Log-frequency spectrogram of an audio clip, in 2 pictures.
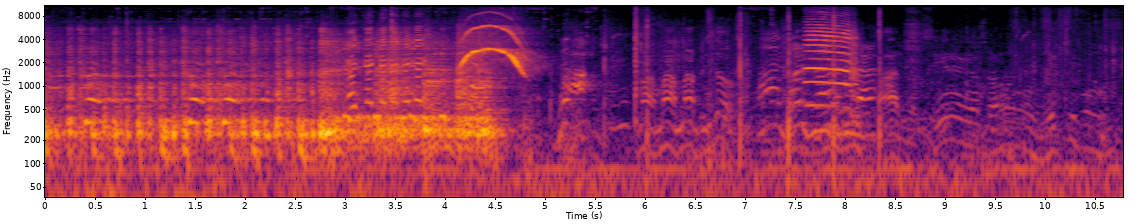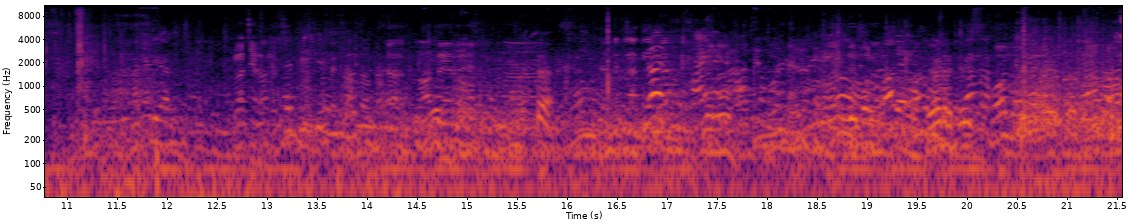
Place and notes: India, Karnataka, Hampi, Kollywood, filming, cinema
Karnataka, India, 26 February 2009, 12:59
